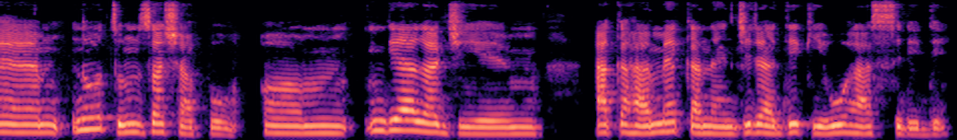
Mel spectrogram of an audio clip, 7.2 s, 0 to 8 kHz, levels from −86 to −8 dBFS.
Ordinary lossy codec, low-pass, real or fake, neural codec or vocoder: none; none; real; none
